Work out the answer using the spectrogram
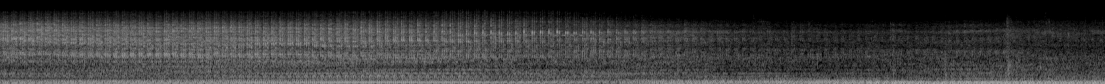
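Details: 2011 Chevrolet Cruze LTZ 1.4 turbo awaiting engine swap, partly disassembled: steady idle with a fast, fairly even chatter and a hissy top end; engine sounds tired and worn, exact fault unclear, not smoking much today.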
